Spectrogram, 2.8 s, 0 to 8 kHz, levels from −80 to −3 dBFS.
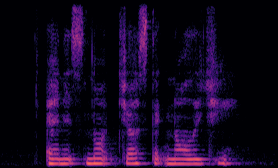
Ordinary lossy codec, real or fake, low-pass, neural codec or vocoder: none; real; none; none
